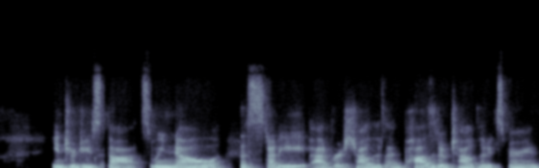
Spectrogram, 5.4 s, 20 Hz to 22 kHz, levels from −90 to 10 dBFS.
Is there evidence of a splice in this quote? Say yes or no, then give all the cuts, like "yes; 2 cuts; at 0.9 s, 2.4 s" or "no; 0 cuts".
yes; 5 cuts; at 1.0 s, 1.5 s, 2.4 s, 3.1 s, 3.8 s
